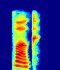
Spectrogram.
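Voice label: "Book", English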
